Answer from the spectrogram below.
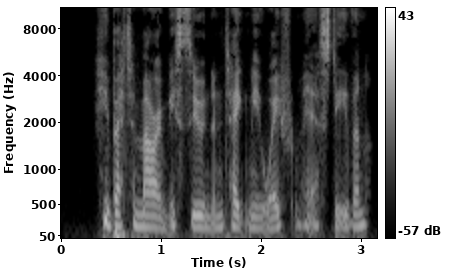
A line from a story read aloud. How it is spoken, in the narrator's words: she mutters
